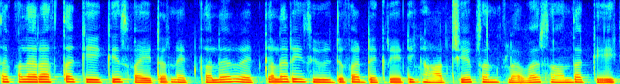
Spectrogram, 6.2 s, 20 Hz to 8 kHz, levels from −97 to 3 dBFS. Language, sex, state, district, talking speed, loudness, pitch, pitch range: English, female, Maharashtra, Gondia, 220 wpm, -13 LUFS, 230 Hz, 215-245 Hz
